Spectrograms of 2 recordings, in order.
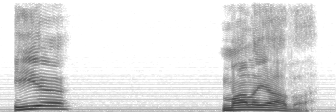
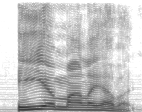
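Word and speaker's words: Iamaleava: Okay, the correct pronunciation, easy for me to say, the correct pronunciation, save that one for the soundboard, is Ia Malayava. Did I get it? Ia Malayava. Ia Malayava.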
